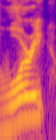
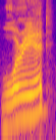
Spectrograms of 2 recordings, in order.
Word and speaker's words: worried: this is um worried so were worried instead of worry worried okay worried yeah worried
